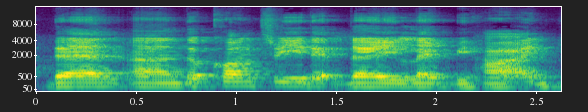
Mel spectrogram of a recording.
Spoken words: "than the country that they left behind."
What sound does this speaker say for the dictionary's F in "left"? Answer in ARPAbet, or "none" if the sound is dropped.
none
